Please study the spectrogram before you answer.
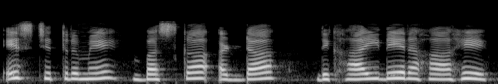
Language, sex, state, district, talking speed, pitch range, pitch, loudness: Hindi, female, Madhya Pradesh, Bhopal, 120 wpm, 235-275 Hz, 255 Hz, -14 LUFS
